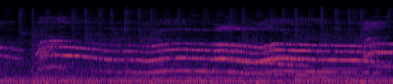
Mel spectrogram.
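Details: A black feral rescued mother cat and her two grown kittens 'sing' a morning greeting when they know wet food is coming. One sustained, clear meow holds for about four seconds, slowly sliding down in pitch, over soft background music.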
